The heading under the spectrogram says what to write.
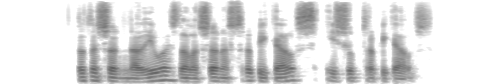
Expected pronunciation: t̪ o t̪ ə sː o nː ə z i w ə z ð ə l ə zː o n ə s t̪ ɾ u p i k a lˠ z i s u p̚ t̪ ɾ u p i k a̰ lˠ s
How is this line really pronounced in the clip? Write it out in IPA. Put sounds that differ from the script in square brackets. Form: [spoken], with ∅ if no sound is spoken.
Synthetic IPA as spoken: t̪ o t̪ ə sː o nː ə [ð] i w ə z ð ə l ə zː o n ə s t̪ ɾ u p i k a lˠ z i s u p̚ t̪ ɾ u p i k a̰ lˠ s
